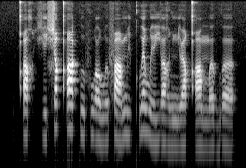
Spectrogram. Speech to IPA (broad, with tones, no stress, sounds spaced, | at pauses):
qʼ ʊ˨˩˦ χ ç ɪ˩˧˩ ɕ ə˥ qʼ ɑ˥ k u˧ f w ɔ˧˩ w ʊ˩˥ f ɑ˨˩˦ m i˧˩ kʷʼ æ˥ w ɪ˨˩˦ j ʌ˩˧˩ ʁ ɲ ə˞˩˧˩ qʼ ɔ˩˧˩ m ʌ˩˧˩ ɡʷ ʌ˧˩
